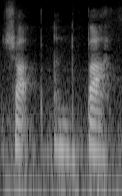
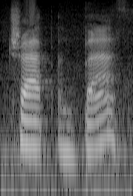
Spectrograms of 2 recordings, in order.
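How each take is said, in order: First: It is said in a Northern English accent. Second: It is said in an American accent.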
